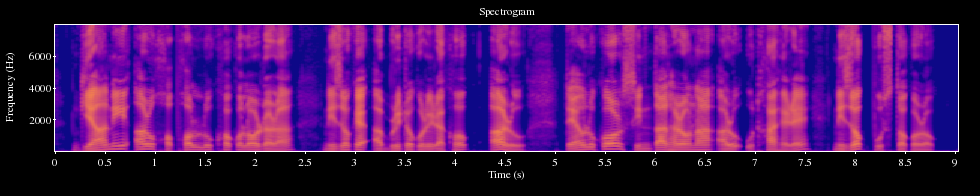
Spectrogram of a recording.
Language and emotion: Assamese, neutral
